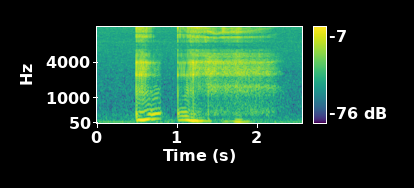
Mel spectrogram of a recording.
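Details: Dog snoring very loudly: two loud, low, rumbling breaths with a snorting, fluttering quality in a quiet room; snoring.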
